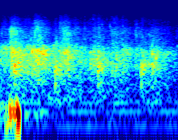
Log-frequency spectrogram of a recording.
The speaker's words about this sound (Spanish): Denle un fuerte aplauso a nuestro Dios.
